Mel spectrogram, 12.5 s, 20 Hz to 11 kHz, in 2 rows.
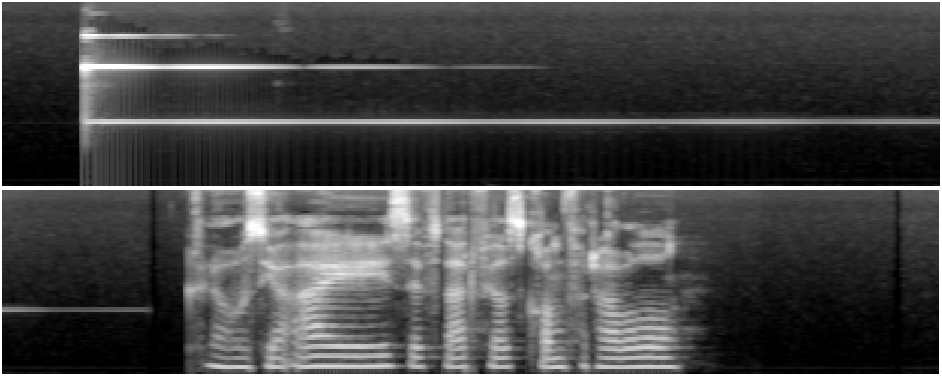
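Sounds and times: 
meditation bell ringing: 0:00.6 - 0:07.2
speech: 0:07.6 - 0:10.8.

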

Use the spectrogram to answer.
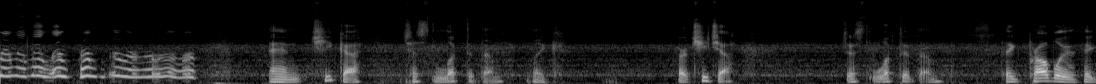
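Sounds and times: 
human voice imitating two excited dogs barking: 0:00.0 - 0:02.0
speech: 0:00.4 - 0:05.7, 0:06.8 - 0:07.5, 0:08.4 - 0:10.9.

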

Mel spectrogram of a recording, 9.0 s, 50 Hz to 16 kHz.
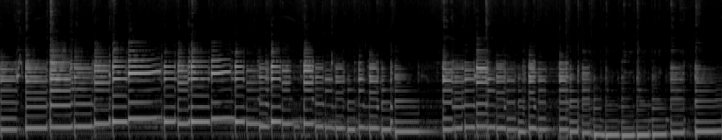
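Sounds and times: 
solo electric guitar pentatonic lead with chromatic passing tones: 0:00.0 - 0:09.0.

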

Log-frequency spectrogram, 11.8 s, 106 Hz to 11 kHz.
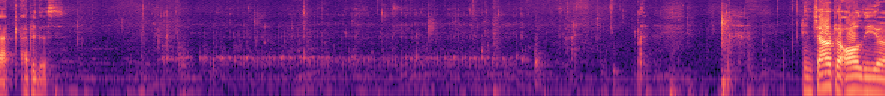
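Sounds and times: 
speech: 0:00.0 - 0:00.9, 0:10.7 - 0:11.8
liquid flowing and sloshing in a water bottle: 0:00.0 - 0:11.8
person drinking from a water bottle: 0:00.0 - 0:11.8
plastic water bottle clunks as the bottle is handled: 0:09.0 - 0:10.2.

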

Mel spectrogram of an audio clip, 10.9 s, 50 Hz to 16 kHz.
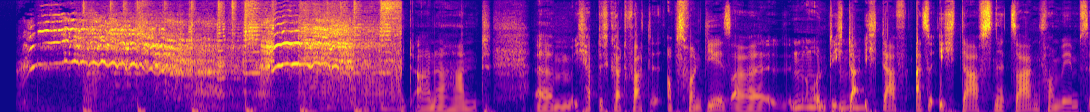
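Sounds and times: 
horse neighing: 0:00.2 - 0:04.0
speech: 0:04.2 - 0:10.9
steady regular low thumping beat: 0:08.0 - 0:08.8.

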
